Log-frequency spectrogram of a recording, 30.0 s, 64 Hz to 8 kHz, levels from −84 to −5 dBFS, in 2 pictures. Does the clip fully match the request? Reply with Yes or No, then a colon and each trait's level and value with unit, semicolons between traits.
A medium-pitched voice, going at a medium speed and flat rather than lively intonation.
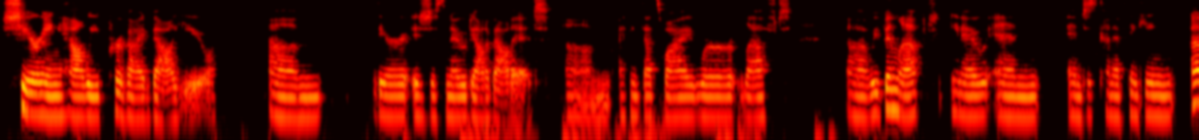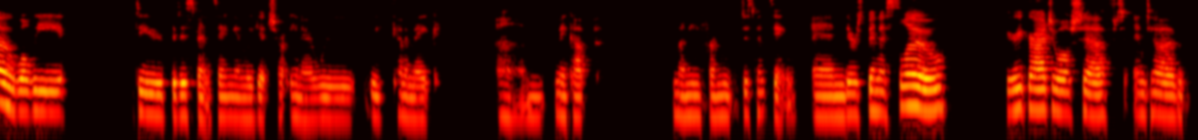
No: medium, 150 Hz; slow, 130 wpm; narrow, 2.2 semitones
